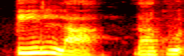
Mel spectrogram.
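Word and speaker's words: पीला: 그러면 합쳐서 읽으면 빌라라고 읽을 수가 있겠고요.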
